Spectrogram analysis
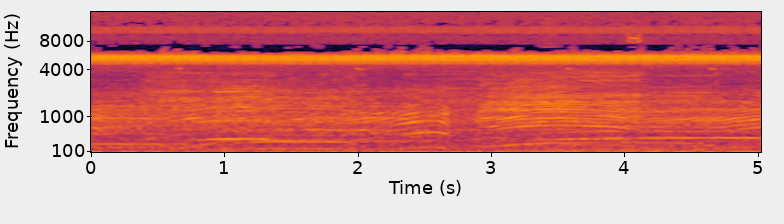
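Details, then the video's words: Cattle on open range pasture, grazing and calling to each other: a low flat moo, then a louder sliding moo with strong harmonics near the three-second mark, other animals answering softly, with low rumble and a steady high tone beneath. "Outdoor Pasture Cattle Grazing Sounds"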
